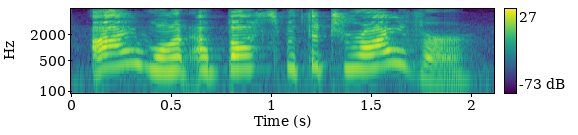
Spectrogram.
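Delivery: high, loud insistent demand; shouted. Acted. Marcy to the bus passengers, high loud shout. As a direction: shout it up high, still rattled. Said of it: "I shouted".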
